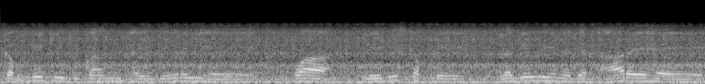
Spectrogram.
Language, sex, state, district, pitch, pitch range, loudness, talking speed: Hindi, male, Maharashtra, Gondia, 110 Hz, 90-125 Hz, -15 LUFS, 135 wpm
